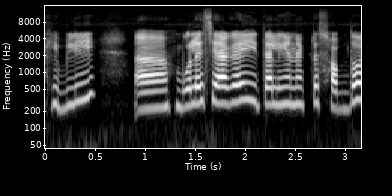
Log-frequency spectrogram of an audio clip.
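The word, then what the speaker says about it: Ghibli: এই জিবলি গিবলি বা ঘিবলির আর ইসাও ওকাহাতা এবং তো সুজুকি গিবলি নামটি রাখা হ রাখা হয় একটি বিশেষার কারণে উচ্চারণের জিবলি বা গিবলি মূলত এটা ঘিবলি এই শব্দটি এসেছে ইতালিয়ান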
